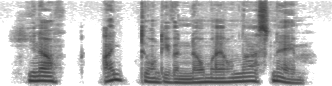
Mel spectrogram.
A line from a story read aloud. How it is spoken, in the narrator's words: His voice faltered as he said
